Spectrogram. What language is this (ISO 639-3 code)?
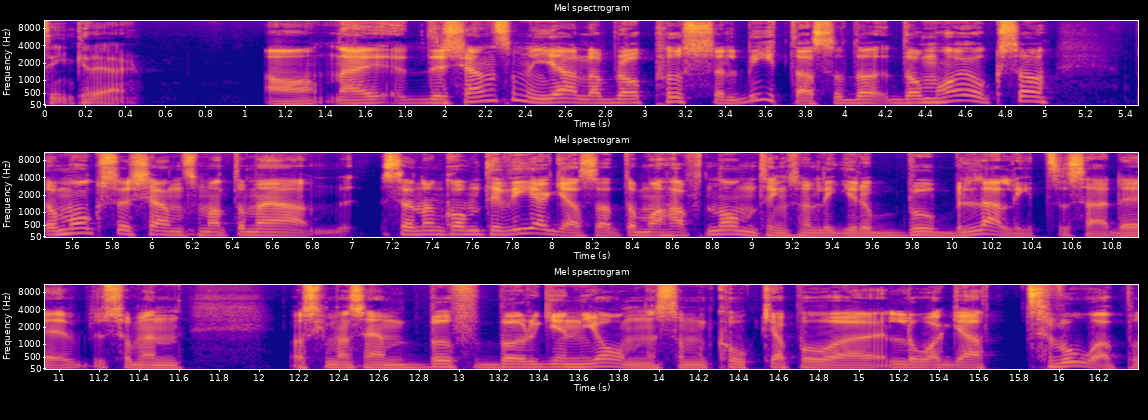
swe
